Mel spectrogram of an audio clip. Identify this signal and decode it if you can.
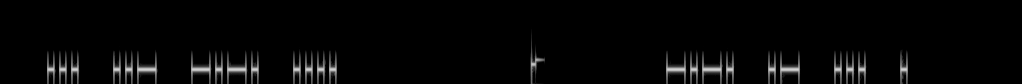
Morse code, heard as a keyed tone, about 20 wpm, spaced as for 15 wpm, 700 Hz. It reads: SUCH CASE
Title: 115 Lesson 19f - Letter w - Words 20wpm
